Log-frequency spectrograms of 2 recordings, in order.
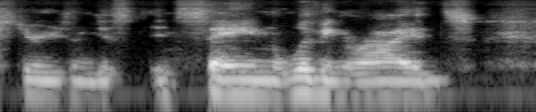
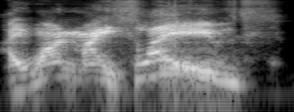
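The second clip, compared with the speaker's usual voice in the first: high, drawn-out cartoon villain; mock villain demand; 9 semitones higher, much slower than usual. Fan riffing on a possessed villain, high slow mock demand. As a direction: stretch each word in a high-pitched silly demand.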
